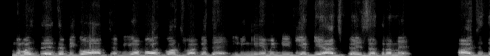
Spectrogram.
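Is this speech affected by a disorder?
Yes: motor neurone disease; voice strong and loud.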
